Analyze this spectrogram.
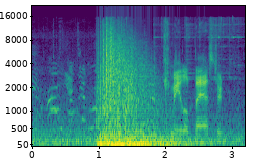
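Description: An explosion booms loudly and rumbles away.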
